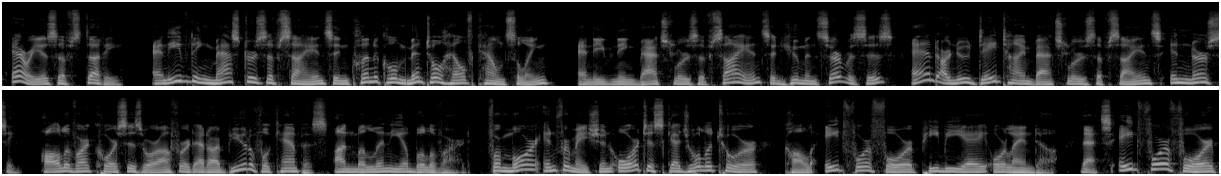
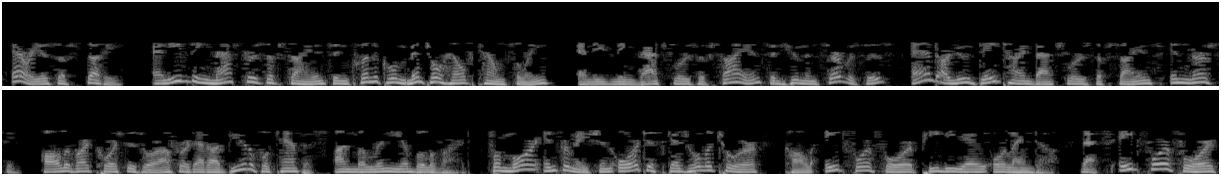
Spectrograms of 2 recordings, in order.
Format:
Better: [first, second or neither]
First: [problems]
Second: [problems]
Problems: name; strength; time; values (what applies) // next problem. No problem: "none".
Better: first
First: none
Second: garbled, watery; badly; nothing above 3 kHz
